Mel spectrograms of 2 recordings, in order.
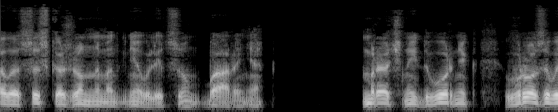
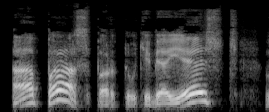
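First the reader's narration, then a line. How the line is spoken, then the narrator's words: Sudden menacing roar. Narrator (Russian): вдруг грозно взревел доктор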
